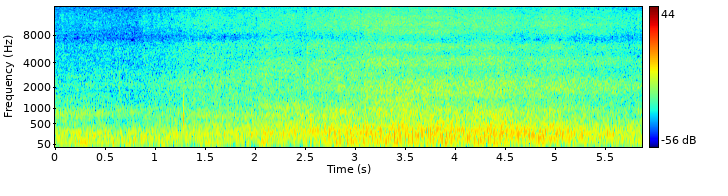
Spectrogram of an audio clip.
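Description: Ocean surf at Echo Beach in Canggu, Bali, a steady broadband wash of small waves rolling in over rocks, continuous and fairly close, with some wind noise on the microphone and no talking.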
